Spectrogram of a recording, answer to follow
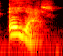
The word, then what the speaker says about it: eğer: dizilimleri sıralaması vardır Türkçede Yumuşak g y harfi ne dönüşür eğer eğer yazılır Eğer okunur Meğer değer beğenmek Örneğin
